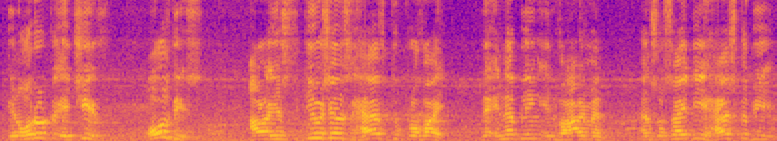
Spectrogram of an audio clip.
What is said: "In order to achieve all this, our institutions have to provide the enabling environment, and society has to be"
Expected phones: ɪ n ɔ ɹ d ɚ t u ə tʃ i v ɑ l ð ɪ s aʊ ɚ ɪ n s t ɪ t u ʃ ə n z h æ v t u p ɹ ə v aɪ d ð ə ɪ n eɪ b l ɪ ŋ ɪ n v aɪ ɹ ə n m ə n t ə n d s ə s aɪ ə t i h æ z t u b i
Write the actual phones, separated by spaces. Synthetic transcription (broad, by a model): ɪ n ɔ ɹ d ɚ t u ə tʃ i v ɑ l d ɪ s aʊ ɚ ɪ n s t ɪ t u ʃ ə n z h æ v t u p ɹ ə v aɪ d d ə ɪ n eɪ b l ɪ ŋ ɪ n v aɪ ɹ ə n m ə n t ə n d s ə s aɪ ə t i h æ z t u b i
